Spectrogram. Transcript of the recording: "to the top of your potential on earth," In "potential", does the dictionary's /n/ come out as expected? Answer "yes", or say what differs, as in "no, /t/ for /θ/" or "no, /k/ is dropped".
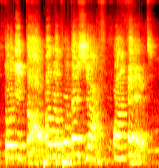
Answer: no, /n/ is dropped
